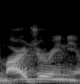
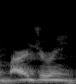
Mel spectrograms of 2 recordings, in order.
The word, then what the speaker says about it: margarine: 이거 미국식 영어식 발음은 margarine이야. margarine 이렇게 되거든.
